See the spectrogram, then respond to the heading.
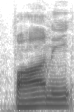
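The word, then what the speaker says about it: Fani Willis: So Fonnie, I think that's how you pronounce her name, Fonnie Willis, down there in Georgia.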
